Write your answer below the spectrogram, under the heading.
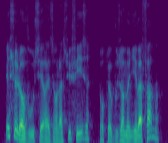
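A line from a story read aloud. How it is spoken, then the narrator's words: Ironic. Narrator (French): fit Bernard d'un ton ironique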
